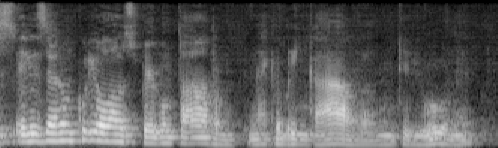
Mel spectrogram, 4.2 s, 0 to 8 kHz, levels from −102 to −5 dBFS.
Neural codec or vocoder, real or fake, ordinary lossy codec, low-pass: codec, 44.1 kHz, 2.6 kbps, SNAC; fake; none; 7.2 kHz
